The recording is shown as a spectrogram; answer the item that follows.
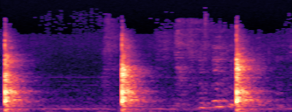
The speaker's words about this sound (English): Have you ever thought of that when somebody knocks at the door? Is it a knock you want to respond to or not? What if somebody went?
